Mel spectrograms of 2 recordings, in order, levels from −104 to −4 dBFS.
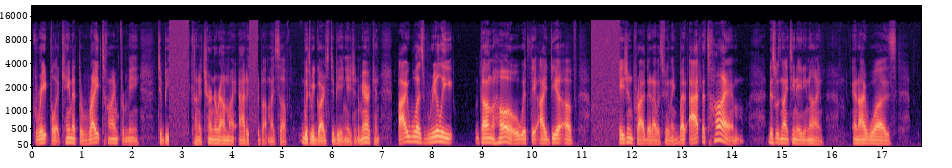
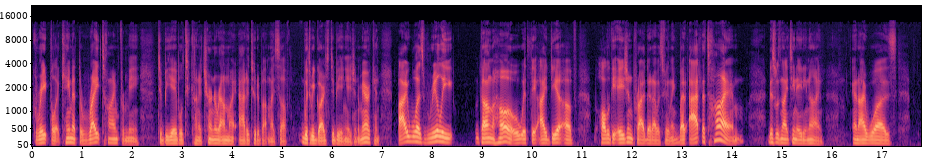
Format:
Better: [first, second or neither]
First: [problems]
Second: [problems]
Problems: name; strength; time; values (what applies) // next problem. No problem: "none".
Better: second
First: audio cutting out; filled with static; at 2.5 s, at 4.5 s and at 11 s for 0.5 s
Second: none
